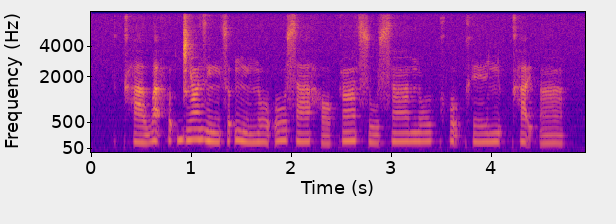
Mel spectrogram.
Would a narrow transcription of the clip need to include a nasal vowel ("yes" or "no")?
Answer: yes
